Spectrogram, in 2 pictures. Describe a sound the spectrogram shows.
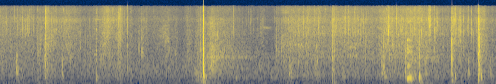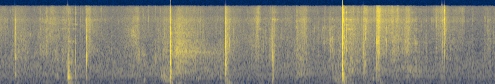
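A hatchet chops sharply into a birch log.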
